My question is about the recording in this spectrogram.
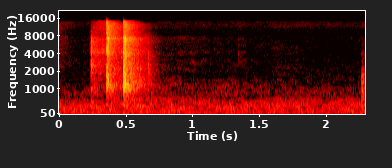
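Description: Wooden stir stick scraping acrylic paint out of a small plastic cup: two short scrapes close together.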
